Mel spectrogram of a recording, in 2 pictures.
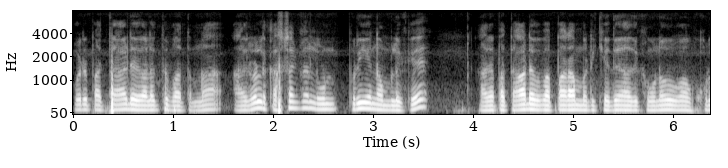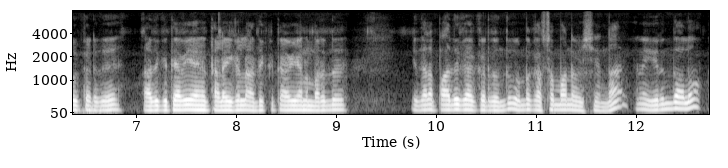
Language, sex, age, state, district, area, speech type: Tamil, male, 45-60, Tamil Nadu, Tiruvarur, rural, spontaneous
